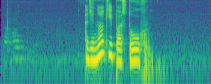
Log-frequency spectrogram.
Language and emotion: Russian, sad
